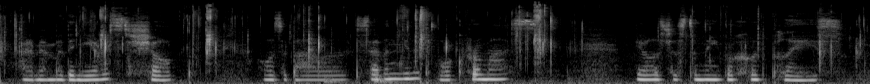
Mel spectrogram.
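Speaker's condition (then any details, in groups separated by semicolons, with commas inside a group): No condition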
